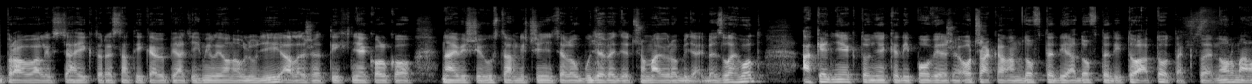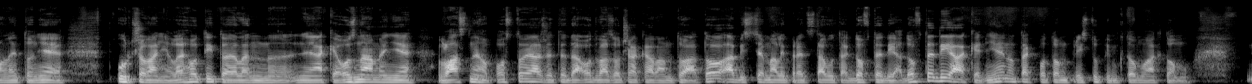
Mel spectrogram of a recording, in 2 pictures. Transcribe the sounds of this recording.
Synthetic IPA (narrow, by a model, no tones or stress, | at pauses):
upɾaʋɔʋalifscaɦikt̪ɔɾʔɛːsat̪iːkajuːpɪaciɣmiliɔːnɔʊʎuɟiːalɛʒɛt̪iːɣɲɪɛkɔʎkɔnajʋiʃːiːɣuːst̪aʊniːxt͡ʃiɲicɛʎɔʊbuɟɛʋɛɟɪɛc̚t͡ʃɔmajuːɾɔbiɟa̰jbɛzlɛɦʊɔt̪akɛɟɲɪɛkt̪ɔɲɪɛkɛd̪ipɔʋɪɛʒɛʔɔt͡ʃakaːʋamd̪ɔft̪ɛd̪iad̪ɔft̪ɛd̪it̪ɔat̪ɔt̪akt̪ɔjɛnɔɾmaːlnɛt̪ɔɲɪɛjɛ | urt͡ʃɔʋaɲɪɛlɛɦɔt̪it̪ɔjɛlɛnɲɛakɛɔznaːmɛɲɪɛ | ʋlast̪nɛːɦɔpɔst̪ɔjaʒɛt̪ɛd̪aɔd̪ʋaːzɔt͡ʃakaːʋamt̪ɔat̪ɔabiscɛmalipɾɛt̪st̪aʋut̪aɡ̚d̪ɔft̪ɛd̪iad̪ɔft̪ɛd̪iakɛɟɲɪɛnɔt̪ak̚pɔt̪ɔmpɾist̪uːpimkt̪ɔmuakt̪ɔmu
